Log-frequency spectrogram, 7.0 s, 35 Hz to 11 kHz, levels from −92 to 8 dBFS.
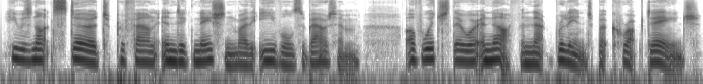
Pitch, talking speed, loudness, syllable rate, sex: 165 Hz, 195 wpm, -19 LUFS, 5.6 syllables/s, female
